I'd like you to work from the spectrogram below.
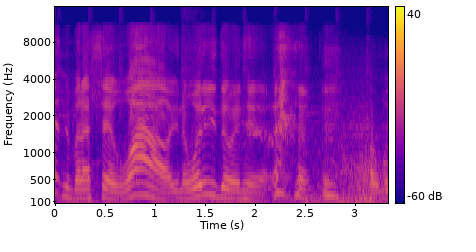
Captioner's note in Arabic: يضحك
